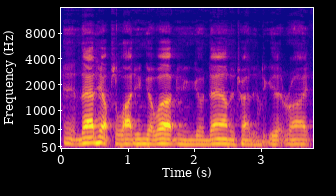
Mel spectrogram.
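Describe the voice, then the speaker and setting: A man's voice: medium pitch, level tone, brisk, darkish tone. An American man giving a casual, unscripted tutorial, explaining things step by step. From United States. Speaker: shortwave radio hobbyist host. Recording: clear radio static and hiss.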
